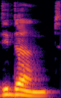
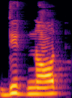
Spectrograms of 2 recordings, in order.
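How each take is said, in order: First: It is said as one contracted word. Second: It is said as two full words. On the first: "आपको डिडंट बोलना चाहिए" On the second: "डिड नॉट बोलो एक ही बात है"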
